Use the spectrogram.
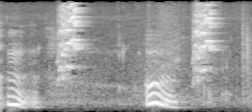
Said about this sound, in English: Hey, birdies. Okay, I need to take a moment to acknowledge the birds, because they are living beings with needs and a need for love and attention. Hello, birds.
